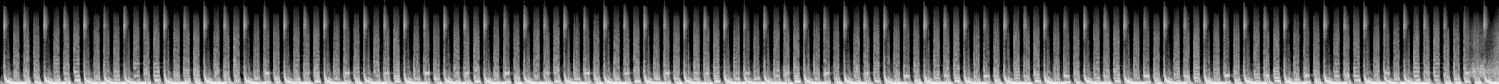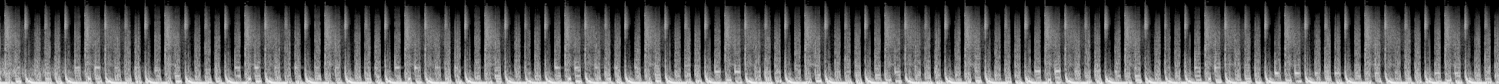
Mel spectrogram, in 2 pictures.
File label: Dance for Trance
